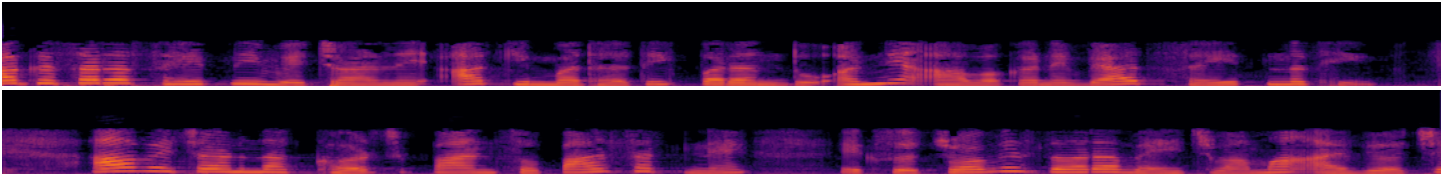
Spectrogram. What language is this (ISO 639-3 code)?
guj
